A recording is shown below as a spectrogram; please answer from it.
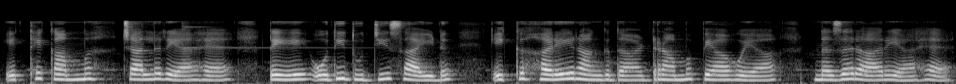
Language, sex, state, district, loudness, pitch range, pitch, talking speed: Punjabi, female, Chandigarh, Chandigarh, -15 LUFS, 210-235 Hz, 220 Hz, 125 wpm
